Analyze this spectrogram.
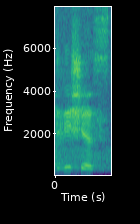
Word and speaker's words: delicious: have delicious suspicious religious in the word delicious the stress is only which is the second level from the end of the words delicious delicious suspicious the stress is on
